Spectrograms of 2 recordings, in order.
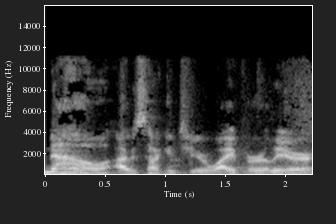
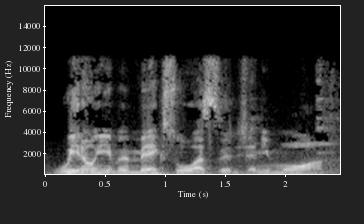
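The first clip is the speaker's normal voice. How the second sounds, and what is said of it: Heavy New York accent. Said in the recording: “She's from New York, too. And she's got the heavy accent.”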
